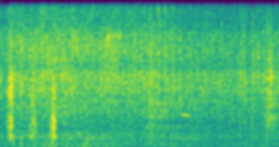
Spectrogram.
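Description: Honeybees swarming around an opened hive as brood frames are inspected, a dense, steady buzzing close by with no voices over it.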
